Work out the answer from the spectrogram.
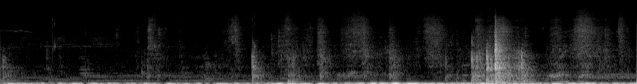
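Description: Knocks and rubbing noises from a wrought iron door being worked on in its frame, several short strokes with a louder one about five seconds in, over background music.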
